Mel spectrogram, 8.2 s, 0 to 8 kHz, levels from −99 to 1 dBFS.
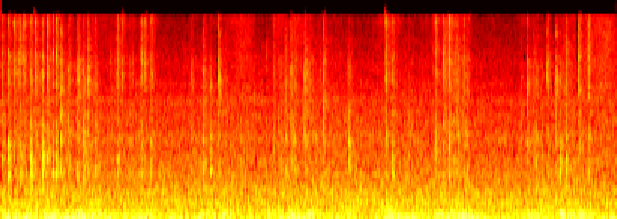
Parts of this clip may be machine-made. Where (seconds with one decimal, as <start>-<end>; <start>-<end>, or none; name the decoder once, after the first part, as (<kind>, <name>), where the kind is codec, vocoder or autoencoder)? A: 0.0-0.7 (vocoder, WaveNeXt); 3.0-3.5; 4.2-6.2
